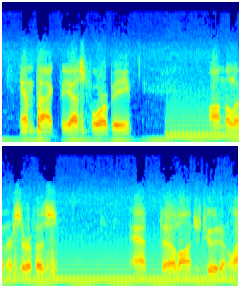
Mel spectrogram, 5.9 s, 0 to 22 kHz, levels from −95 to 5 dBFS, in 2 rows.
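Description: From 2.02 s to the end, a raspy mains buzz from 60 Hz spiky harmonics sits fairly loud; unlike smooth hum, its sharp switching edges reach into kilohertz.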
